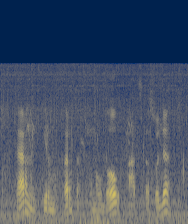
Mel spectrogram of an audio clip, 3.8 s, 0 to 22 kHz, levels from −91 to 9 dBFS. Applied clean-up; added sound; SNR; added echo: none; Boiling + Bird vocalization, bird call, bird song; 12 dB; none.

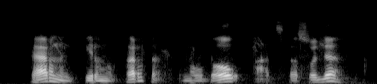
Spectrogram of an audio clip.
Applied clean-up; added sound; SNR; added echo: neural mask model DeepFilterNet 3.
